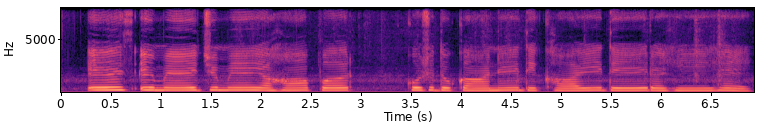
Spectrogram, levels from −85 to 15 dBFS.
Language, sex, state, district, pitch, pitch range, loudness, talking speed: Hindi, female, Rajasthan, Jaipur, 220 Hz, 205-225 Hz, -14 LUFS, 95 wpm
